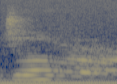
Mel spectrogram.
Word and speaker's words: Mjolnir: It's called Mjolnir. You don't pronounce the J.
